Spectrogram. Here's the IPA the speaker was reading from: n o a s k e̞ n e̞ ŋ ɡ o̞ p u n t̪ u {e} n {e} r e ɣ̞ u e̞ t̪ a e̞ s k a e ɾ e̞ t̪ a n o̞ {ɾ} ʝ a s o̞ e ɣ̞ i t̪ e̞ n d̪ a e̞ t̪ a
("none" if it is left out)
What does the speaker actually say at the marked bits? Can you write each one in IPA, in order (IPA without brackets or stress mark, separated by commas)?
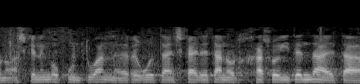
a, e, ɾ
